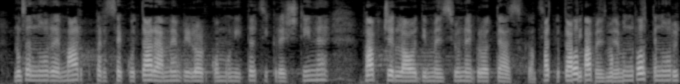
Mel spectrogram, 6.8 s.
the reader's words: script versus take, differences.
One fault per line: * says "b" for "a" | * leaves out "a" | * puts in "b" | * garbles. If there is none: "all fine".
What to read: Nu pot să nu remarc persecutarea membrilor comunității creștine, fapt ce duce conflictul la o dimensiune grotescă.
* leaves out "pot"
* leaves out "duce conflictul"
* garbles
